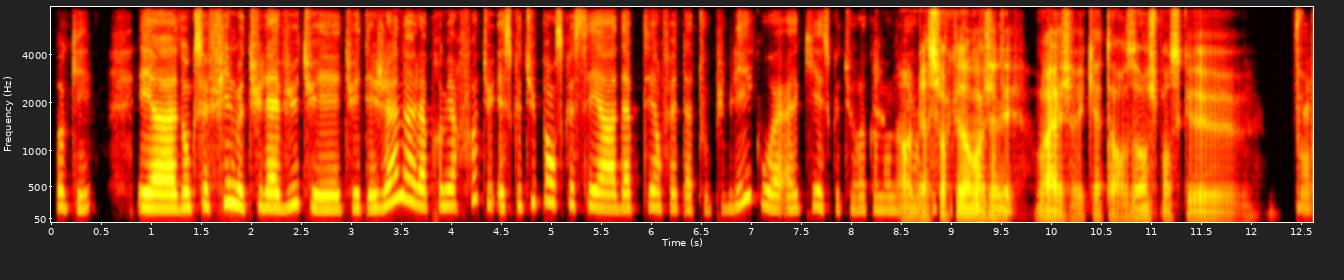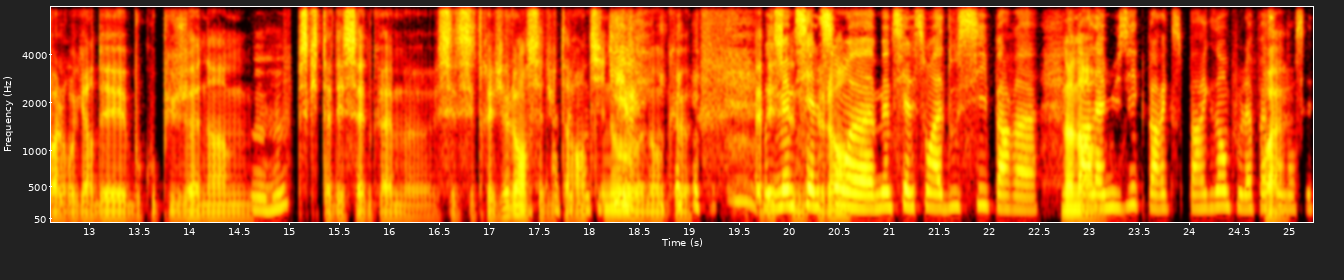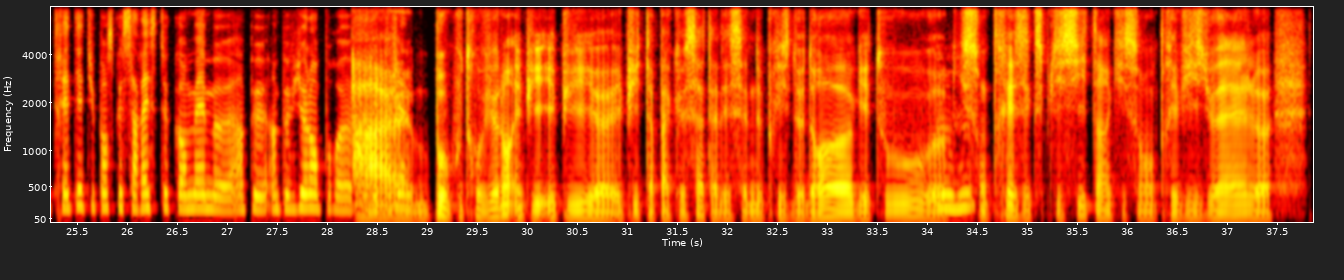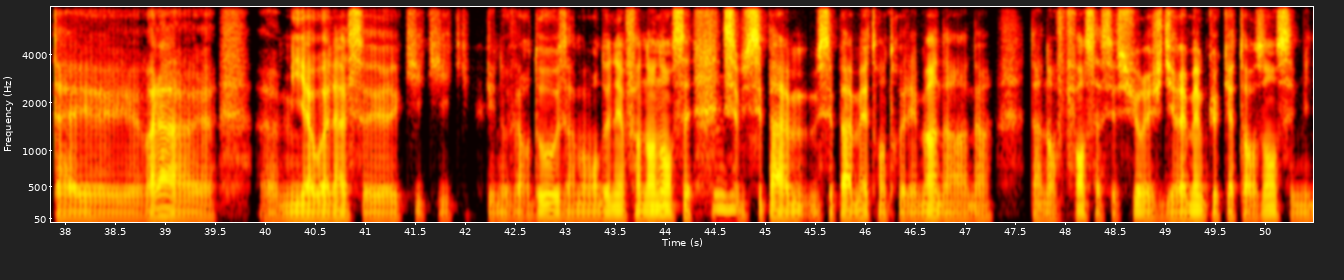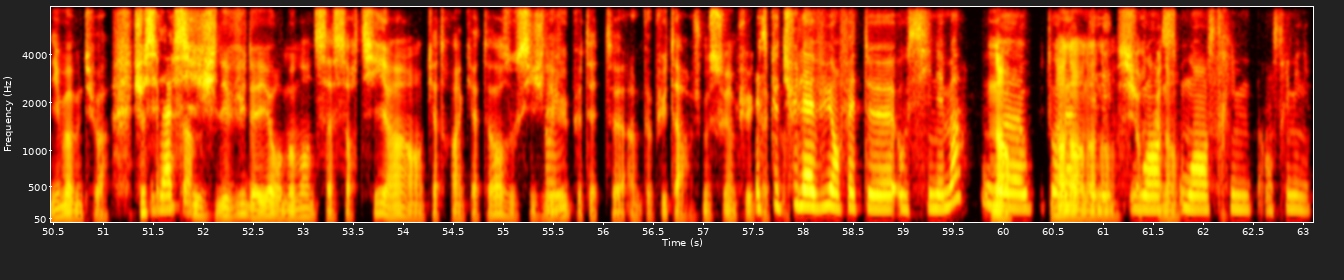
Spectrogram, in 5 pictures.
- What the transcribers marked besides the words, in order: other background noise; laughing while speaking: "Oui"; in English: "streaming ?"
- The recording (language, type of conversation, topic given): French, podcast, Quel film t’a vraiment marqué, et pourquoi ?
